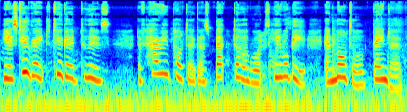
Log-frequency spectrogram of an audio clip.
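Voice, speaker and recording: A woman's voice: sits high, expressive, a little slow, warm tone, voice pushed up, poor audio. A woman voicing an anxious, devoted little male house elf servant from a storybook, pleading and reverent. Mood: urgent warning. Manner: reverent, pleading, refers to himself in third person. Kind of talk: storybook character voice.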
